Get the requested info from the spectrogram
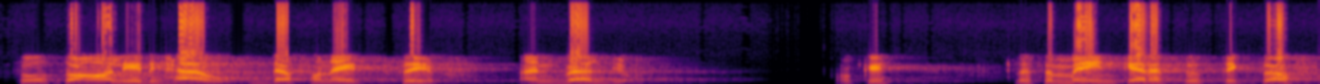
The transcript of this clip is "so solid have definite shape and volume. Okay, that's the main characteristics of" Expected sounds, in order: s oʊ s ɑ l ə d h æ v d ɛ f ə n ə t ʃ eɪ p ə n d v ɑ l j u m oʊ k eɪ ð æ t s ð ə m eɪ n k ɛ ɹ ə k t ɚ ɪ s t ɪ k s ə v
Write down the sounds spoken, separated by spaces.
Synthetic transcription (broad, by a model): s oʊ s ɑ l ə d h æ v d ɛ f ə n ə t s eɪ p ə n d v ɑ l j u m oʊ k eɪ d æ t s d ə m eɪ n k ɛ ɹ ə k t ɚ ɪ s t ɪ k s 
